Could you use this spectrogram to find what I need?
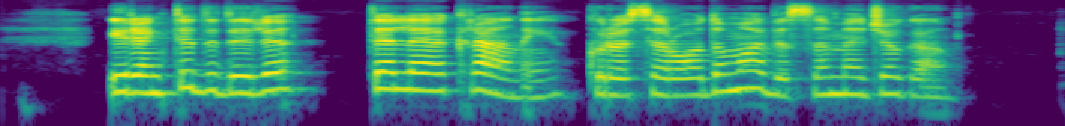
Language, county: Lithuanian, Klaipėda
